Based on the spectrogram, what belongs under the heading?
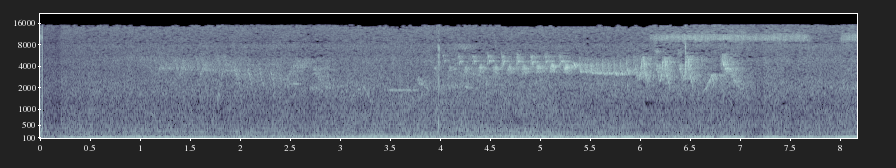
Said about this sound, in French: Et on a aussi eu le cri du pinson, qui est toujours bien reconnaissable, que vous entendez en arrière-plan, qui fait tu-tu-tu-tu-tu-tu, pinson. Il dit son nom à la fin.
